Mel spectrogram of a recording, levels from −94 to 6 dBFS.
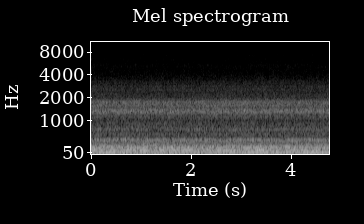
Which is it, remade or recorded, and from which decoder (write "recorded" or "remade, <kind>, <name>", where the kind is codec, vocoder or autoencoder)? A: remade, vocoder, BigVGAN v2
